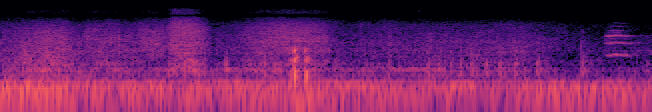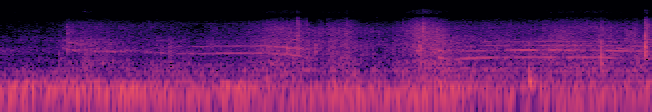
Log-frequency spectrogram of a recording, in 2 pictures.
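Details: Stray cats gathering in numbers until they surround the person: a short high mew near the middle, then two drawn-out, gently falling meows toward the end, soft against steady low rumbling and outdoor rustling.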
